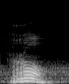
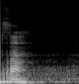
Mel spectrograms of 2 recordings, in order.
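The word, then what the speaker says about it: ر: Ro ini kan fathah. Fathah pasti dibaca o. Ro bukan dibaca ini. Bukan dibaca rabaca apa? Ro. Diingat ketujuh huruf ini. Ro. Cara membacanya seperti ini. Ro bukan ra.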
